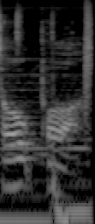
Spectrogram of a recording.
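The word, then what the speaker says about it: Taupo: way down past Lake topa looks like Tao it's pronounced toe paw like a toe and a dog paw I still struggle with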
